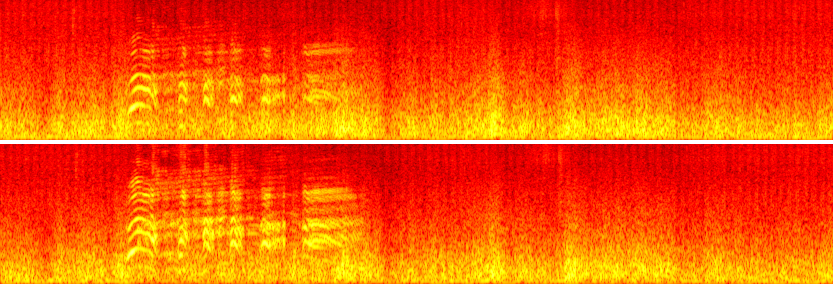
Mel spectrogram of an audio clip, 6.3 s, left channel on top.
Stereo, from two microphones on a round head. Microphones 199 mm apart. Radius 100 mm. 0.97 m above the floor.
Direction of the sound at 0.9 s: 85° right.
